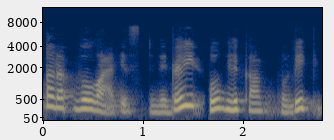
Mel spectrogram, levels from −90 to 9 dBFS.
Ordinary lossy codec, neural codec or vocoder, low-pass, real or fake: MP3, 48 kbps; codec, 16 kHz, 0.5 kbps, FreqCodec, larger model; 7.2 kHz; fake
